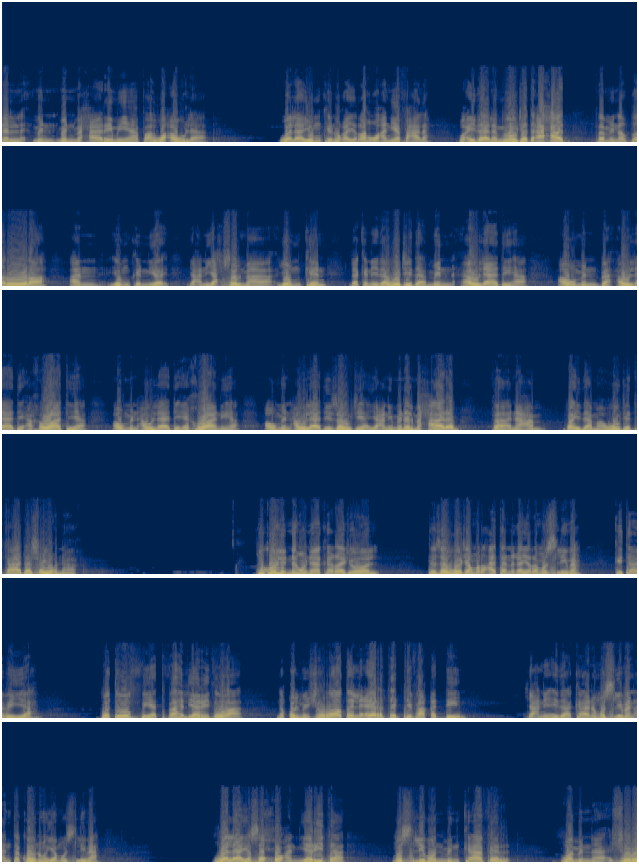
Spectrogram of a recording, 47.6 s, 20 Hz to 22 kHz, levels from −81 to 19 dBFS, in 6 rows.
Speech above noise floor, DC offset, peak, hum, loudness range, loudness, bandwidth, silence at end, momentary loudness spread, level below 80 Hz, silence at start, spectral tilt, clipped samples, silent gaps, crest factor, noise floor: over 75 dB; under 0.1%; -2 dBFS; none; 3 LU; -16 LUFS; 10.5 kHz; 0 s; 9 LU; -38 dBFS; 0 s; -7.5 dB/octave; under 0.1%; none; 14 dB; under -90 dBFS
